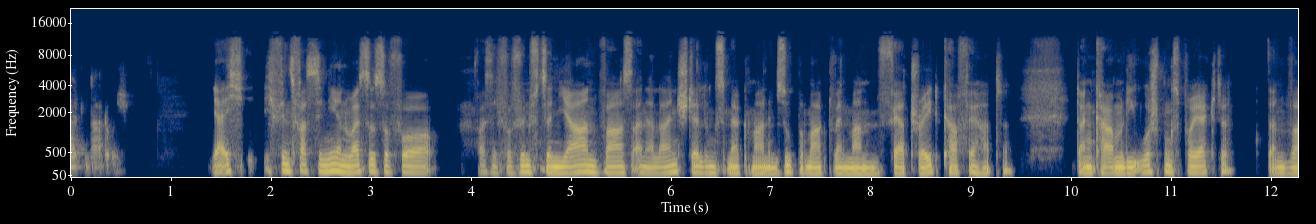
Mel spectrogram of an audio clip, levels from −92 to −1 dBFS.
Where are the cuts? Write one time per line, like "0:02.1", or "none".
none

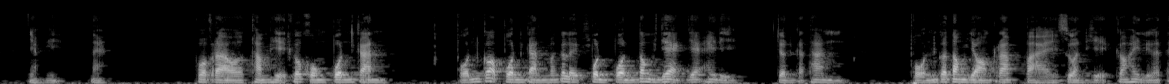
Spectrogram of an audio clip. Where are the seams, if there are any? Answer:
none

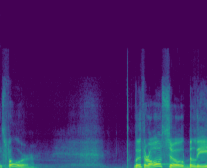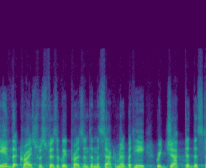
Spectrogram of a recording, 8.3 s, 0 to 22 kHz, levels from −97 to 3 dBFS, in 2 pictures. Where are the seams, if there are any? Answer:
none

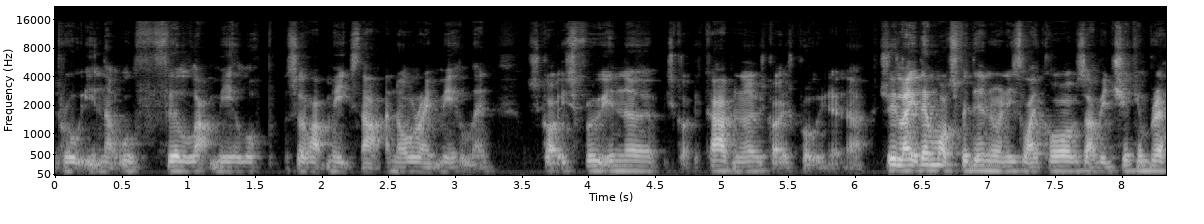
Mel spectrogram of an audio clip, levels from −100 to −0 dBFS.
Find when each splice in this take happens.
0:06.1

